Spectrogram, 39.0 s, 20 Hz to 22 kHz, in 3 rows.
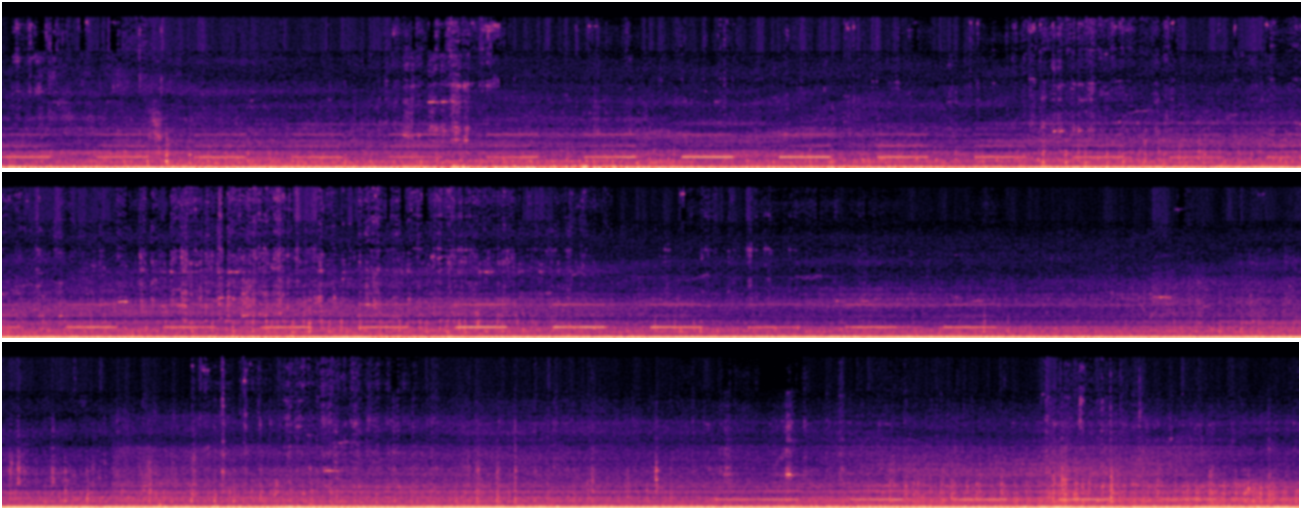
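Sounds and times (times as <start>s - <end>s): reversing alarm beeping: 0.0s - 23.4s, 33.1s - 38.4s
heavy vehicle engine running: 0.0s - 38.9s.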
